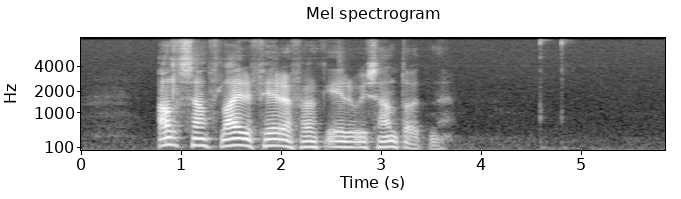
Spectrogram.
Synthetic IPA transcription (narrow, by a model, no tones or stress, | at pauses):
alt̪samt̪flajɾɪfeːɾafœlkɛːɾʊjsant̪ɔɥt̪nɪ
